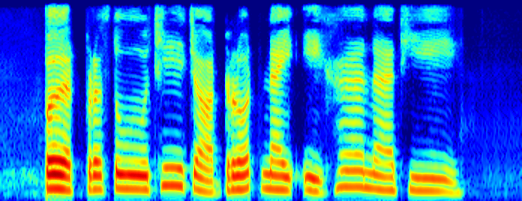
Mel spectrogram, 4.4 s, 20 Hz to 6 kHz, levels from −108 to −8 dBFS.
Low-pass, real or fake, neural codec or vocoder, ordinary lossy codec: 5.4 kHz; fake; codec, 16 kHz, 2 kbps, X-Codec, WavLM features, trained on Multilingual LibriSpeech; none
